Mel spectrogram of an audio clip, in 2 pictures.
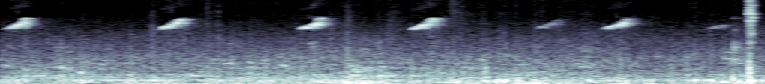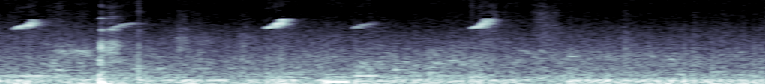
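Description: A bird chirping: about a dozen high, short chirps that rise in pitch, spaced roughly half a second to a second apart. A single sharp click about halfway through.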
